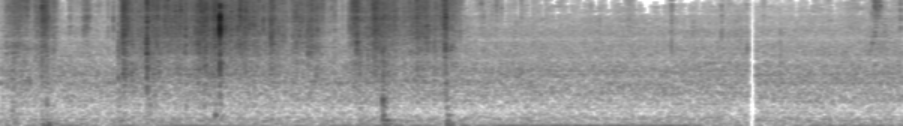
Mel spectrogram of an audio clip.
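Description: Handling noise from unpacking: a few light clicks and knocks with some rustling as items are set down on a tabletop, over a steady low hum.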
